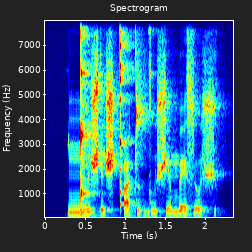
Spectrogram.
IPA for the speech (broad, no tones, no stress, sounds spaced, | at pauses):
ŋ͡ǃ ɯ ʃ ɽ i ʃ qʼ o t u ɡ u ʃ ɛ m ɛ z o ʃ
